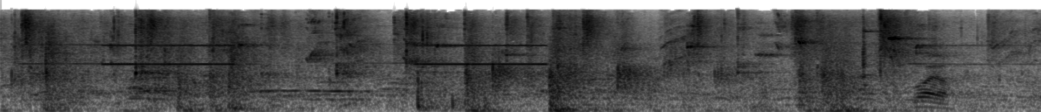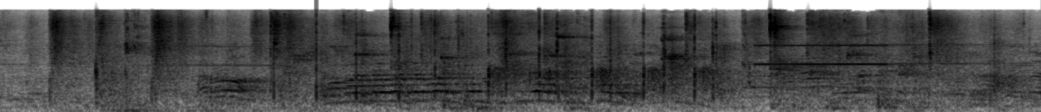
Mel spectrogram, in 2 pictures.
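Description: An electronic scoring box beeps.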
